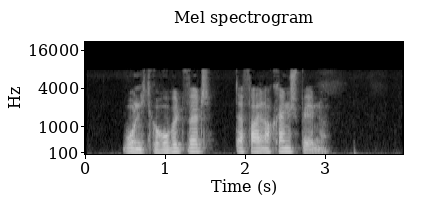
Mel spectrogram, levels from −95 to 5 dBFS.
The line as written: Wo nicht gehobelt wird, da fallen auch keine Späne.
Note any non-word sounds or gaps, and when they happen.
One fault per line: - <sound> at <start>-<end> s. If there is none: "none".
none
